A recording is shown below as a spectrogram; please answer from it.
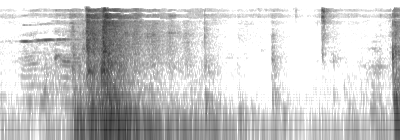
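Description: A single heavy thump about half a second in as a metal cash box is set down on the desk, followed by a couple of small clicks from handling it near the end.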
